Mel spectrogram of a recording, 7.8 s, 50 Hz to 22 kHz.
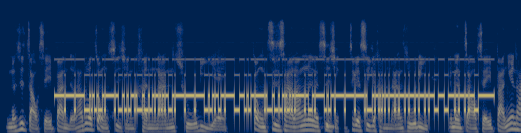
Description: RTTY (50 baud, 450 Hz shift), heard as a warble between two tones, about 970 Hz centre, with speech in Chinese. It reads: ALE JA WOLE DALEJ...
